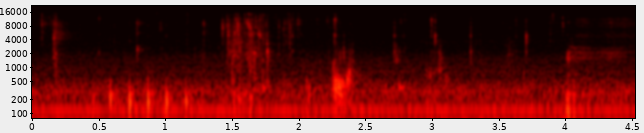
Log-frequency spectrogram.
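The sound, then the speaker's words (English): Quiet drinking of water from a bottle: a few soft wet clicks and swallowing gulps, with a fuller gulp midway, over a steady low hum and no talking. “Right now, I might take a sip of my bottle.”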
